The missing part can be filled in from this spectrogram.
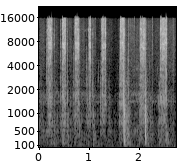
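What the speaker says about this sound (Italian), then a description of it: "si mette la chiave e in teoria dovremo poter svitare con rabbia, con l'opportuna rabbia," Ratchet wrench loosening a 17 mm bolt inside a Fiat Panda 141: about nine quick, close clicking ratchet strokes in a steady rhythm, crisp and fairly quiet, with no talking.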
